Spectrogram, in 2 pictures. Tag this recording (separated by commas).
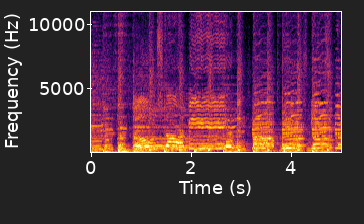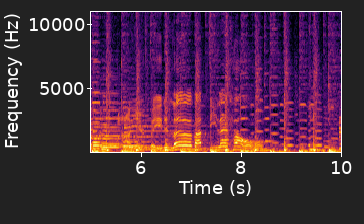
Music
